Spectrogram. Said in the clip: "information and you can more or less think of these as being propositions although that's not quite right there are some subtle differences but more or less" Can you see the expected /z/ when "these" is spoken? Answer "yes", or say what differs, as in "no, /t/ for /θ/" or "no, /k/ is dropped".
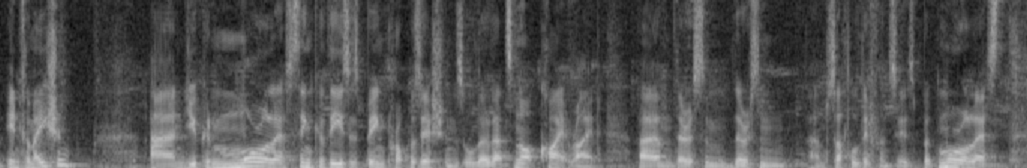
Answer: yes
